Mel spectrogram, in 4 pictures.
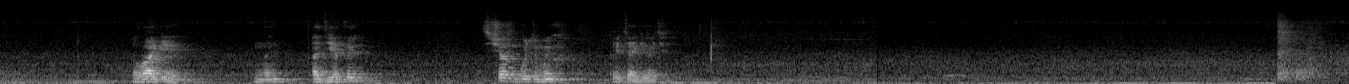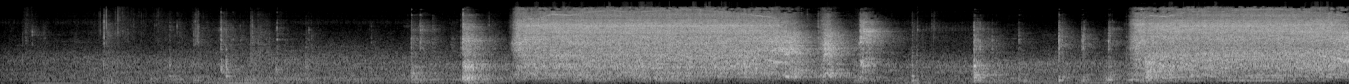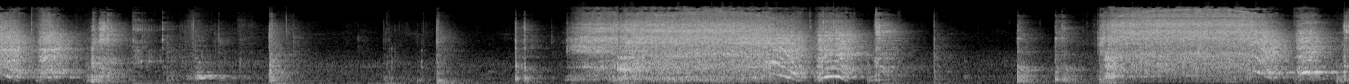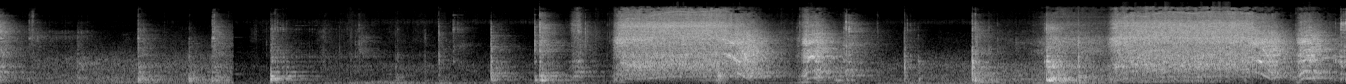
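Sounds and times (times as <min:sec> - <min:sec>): power drill-driver running: 0:18.6 - 0:22.3, 0:24.8 - 0:27.9, 0:32.6 - 0:36.0, 0:38.0 - 0:40.3, 0:46.6 - 0:49.1, 0:51.4 - 0:53.9.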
